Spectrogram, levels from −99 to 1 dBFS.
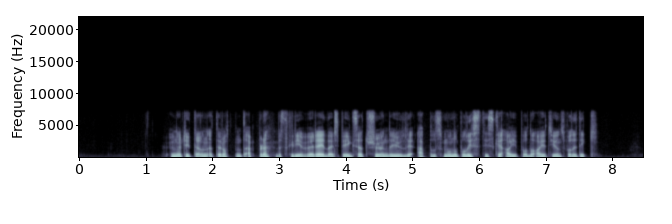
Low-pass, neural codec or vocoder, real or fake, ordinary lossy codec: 7.2 kHz; none; real; none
